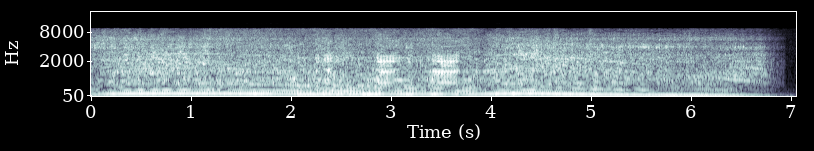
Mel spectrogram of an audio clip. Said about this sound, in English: And an electric sander.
